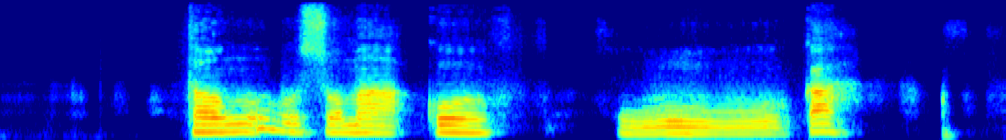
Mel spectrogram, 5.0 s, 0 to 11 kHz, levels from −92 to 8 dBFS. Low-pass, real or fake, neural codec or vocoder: 9.9 kHz; fake; codec, 16 kHz in and 24 kHz out, 0.4 kbps, LongCat-Audio-Codec, fine tuned four codebook decoder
